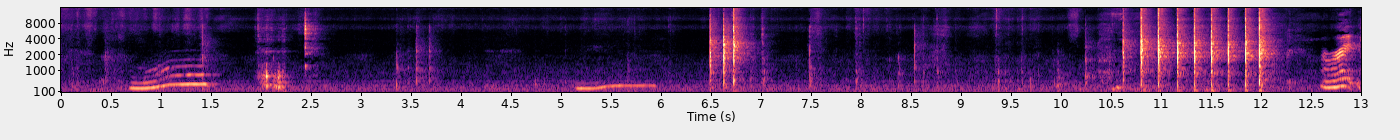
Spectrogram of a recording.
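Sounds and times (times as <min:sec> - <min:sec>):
spoons tapping mixing bowl: 0:10.6 - 0:12.2.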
